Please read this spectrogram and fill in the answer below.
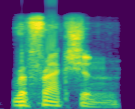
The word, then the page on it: refraction: British English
